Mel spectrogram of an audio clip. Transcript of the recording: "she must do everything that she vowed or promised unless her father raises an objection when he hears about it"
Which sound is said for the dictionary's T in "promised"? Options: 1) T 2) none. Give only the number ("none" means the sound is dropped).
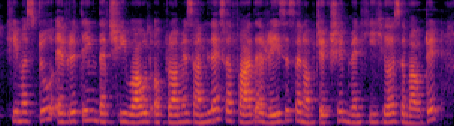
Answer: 2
